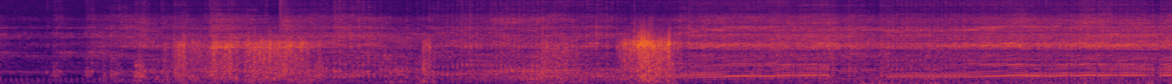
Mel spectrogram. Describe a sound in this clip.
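A dirt bike engine revs loudly close by.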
